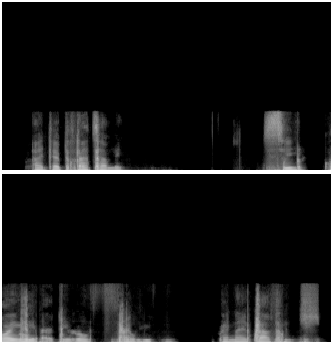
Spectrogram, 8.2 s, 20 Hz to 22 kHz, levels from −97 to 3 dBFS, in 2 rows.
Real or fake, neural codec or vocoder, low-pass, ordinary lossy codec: fake; codec, 16 kHz, 1 kbps, FreqCodec, larger model; none; none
